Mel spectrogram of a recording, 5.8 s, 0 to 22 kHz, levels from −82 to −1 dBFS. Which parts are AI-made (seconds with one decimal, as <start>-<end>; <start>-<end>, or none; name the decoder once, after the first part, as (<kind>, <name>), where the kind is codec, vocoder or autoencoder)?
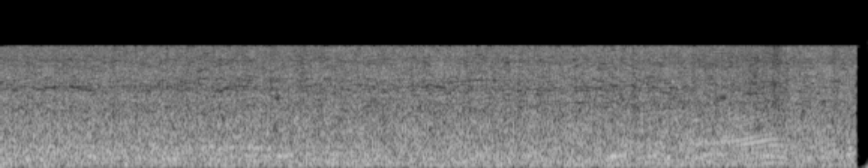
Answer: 0.0-3.5 (vocoder, Vocos); 4.1-4.9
